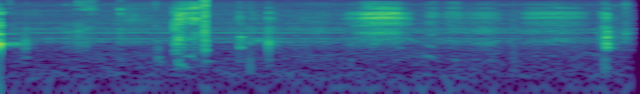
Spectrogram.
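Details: A girl who gets hiccups daily, even hourly, handles them with a good attitude; brief sharp catches in the breath recur a few times in a quiet room: hiccups.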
